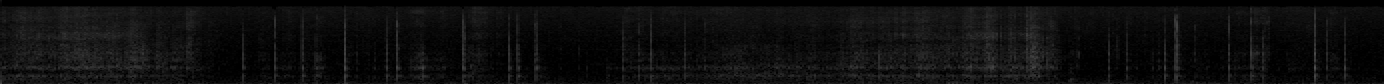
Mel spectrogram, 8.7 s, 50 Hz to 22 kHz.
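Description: Long nails tap and scratch the glossy card front cover of a blue paperback novel, "The Titan's Curse," held upright. The solid paper book gives a steady, even rhythm of soft, dry taps, about 140 per minute, with short scratchy strokes between them that die away almost at once.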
